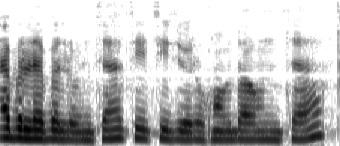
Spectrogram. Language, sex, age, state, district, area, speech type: Nepali, female, 30-45, West Bengal, Jalpaiguri, rural, spontaneous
